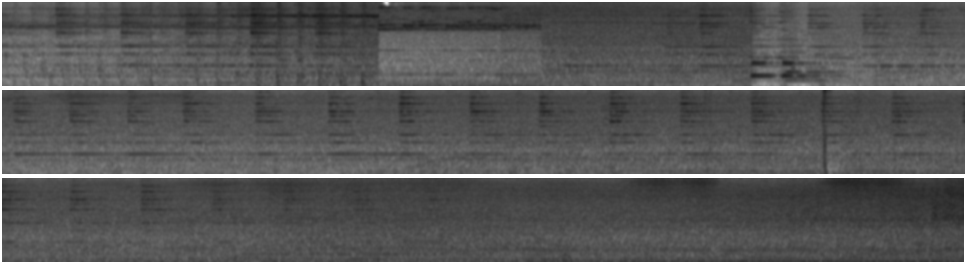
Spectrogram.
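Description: CTrail commuter train rolling past the platform, its coaches' wheels running on the rails. Two short horn blasts come about eight seconds in, and a diesel locomotive's low rumble grows steadily louder toward the end.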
